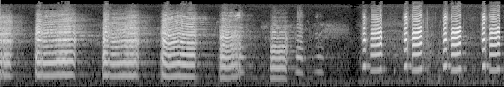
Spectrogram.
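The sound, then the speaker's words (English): A loud series of calls from an American coot, a black, duck-like bird with a white bill: about a dozen short, nasal honks, first in an uneven string, then a quicker, higher-pitched burst after a brief pause, with no talking. “Do you see any black duck-like birds with white bills that thrust their heads forward as they swim like strutting chickens? That's no duck at all.”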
